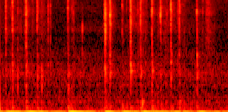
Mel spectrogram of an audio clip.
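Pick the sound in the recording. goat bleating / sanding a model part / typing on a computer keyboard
typing on a computer keyboard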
